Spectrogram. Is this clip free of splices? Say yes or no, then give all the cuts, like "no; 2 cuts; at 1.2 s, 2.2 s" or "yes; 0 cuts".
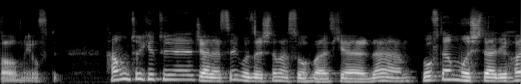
no; 1 cut; at 4.2 s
